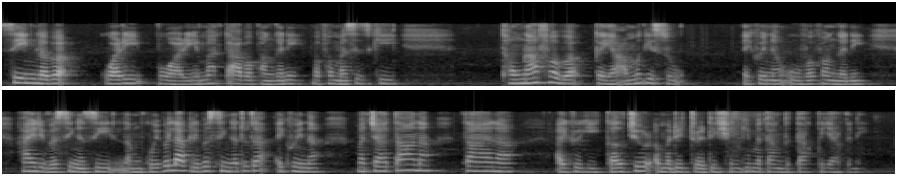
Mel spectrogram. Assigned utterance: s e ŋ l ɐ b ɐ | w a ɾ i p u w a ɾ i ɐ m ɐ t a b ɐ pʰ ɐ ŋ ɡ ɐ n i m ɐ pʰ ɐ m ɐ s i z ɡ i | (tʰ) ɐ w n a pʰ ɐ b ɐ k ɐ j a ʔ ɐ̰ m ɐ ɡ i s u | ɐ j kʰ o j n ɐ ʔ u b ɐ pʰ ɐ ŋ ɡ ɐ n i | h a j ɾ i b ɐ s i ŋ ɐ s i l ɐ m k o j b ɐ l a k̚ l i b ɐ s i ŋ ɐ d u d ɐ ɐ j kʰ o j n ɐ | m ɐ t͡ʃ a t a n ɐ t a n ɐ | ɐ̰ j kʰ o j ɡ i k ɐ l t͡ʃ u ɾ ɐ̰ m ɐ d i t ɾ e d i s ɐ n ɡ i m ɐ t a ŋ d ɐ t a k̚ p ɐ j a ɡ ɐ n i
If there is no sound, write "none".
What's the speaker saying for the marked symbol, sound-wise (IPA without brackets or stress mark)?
tʰ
